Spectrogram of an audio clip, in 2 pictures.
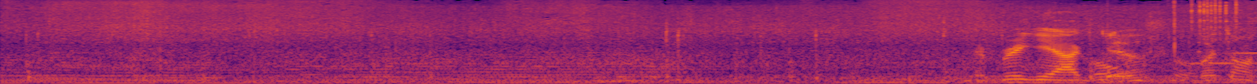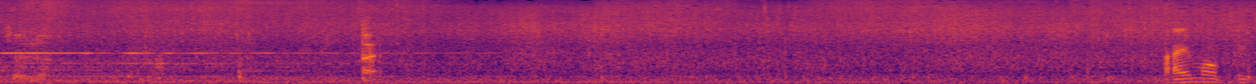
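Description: Waves wash and roll on the open sea.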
